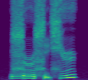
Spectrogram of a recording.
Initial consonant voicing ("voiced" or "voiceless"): voiced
